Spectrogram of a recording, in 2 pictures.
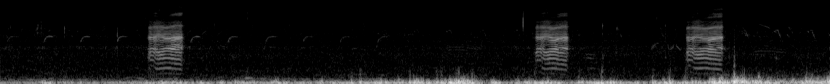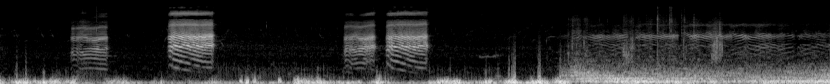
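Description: A bird calling: a series of short quavering, wavering calls spread through the stretch, coming closer together near the end. A steady low rumble of wind on the microphone runs underneath.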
